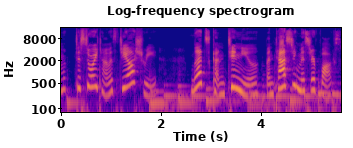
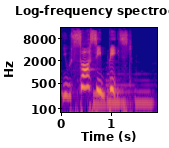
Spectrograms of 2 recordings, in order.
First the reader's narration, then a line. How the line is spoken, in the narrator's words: said Mr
